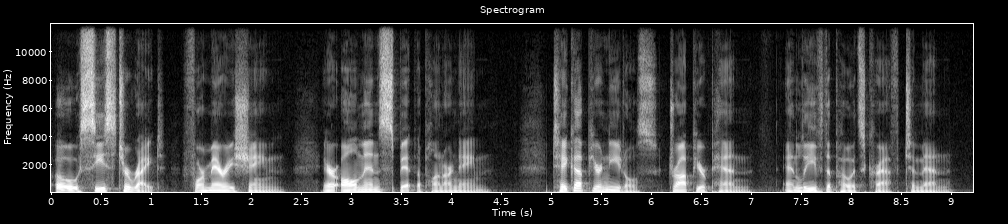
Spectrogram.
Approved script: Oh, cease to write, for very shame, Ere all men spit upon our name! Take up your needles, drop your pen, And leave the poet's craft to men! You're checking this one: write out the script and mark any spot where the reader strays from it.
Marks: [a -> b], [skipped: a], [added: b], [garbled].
Oh, cease to write, for [very -> merry] shame, Ere all men spit upon our name! Take up your needles, drop your pen, And leave the poet's craft to men!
